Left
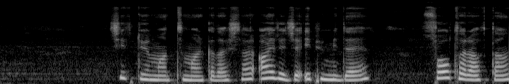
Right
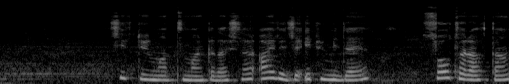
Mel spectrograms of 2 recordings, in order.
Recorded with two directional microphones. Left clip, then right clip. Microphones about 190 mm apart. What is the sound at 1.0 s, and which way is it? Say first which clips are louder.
Speech: left 11 dB; 30° left (ahead or behind).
